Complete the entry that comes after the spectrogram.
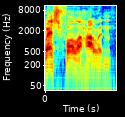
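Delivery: slow, drawn-out German Westfalen; hammed-up German accent on Westfalen; mock German accent. Host names the German state, in mock German accent. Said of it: "That's exactly how he sounds".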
